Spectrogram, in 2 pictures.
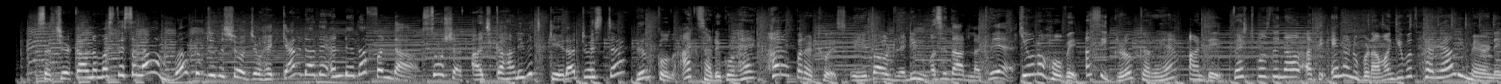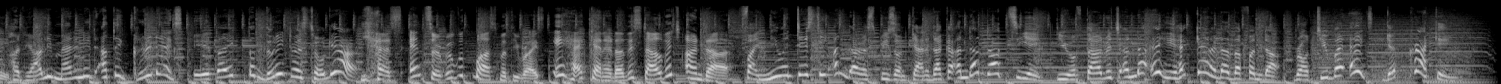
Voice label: Punjabi Spot; EggFarmer; Eggs SA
